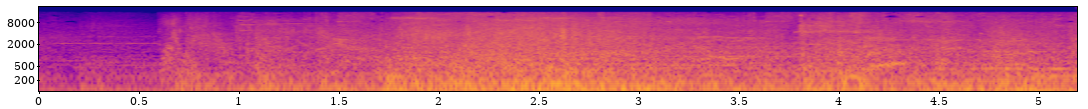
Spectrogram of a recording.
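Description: Game characters' weapons clash and hit.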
